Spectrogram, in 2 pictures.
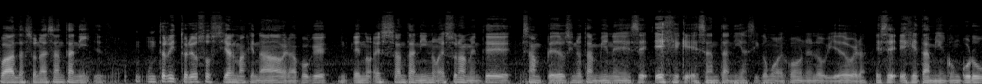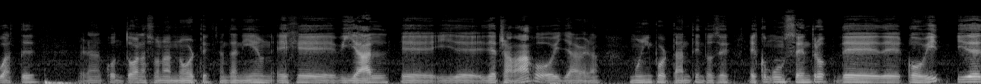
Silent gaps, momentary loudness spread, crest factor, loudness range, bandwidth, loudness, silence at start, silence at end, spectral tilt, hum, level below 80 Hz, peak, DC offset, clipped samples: none; 10 LU; 24 dB; 4 LU; 13.5 kHz; -29 LUFS; 0 s; 0 s; -5 dB/octave; none; -44 dBFS; -4 dBFS; 0.3%; under 0.1%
